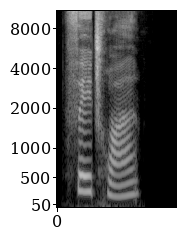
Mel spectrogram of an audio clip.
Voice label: "飞船", Chinese

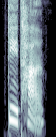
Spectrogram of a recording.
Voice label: "地毯", Chinese

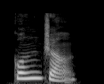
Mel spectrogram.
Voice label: "工整", Chinese

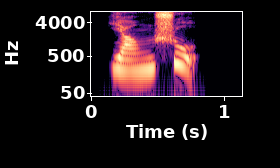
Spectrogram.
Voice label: "杨树", Chinese

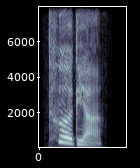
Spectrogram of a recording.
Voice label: "特点", Chinese

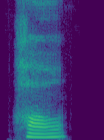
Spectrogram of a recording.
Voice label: "好", Chinese

